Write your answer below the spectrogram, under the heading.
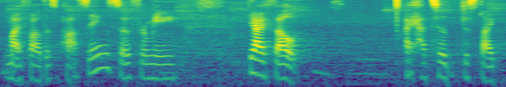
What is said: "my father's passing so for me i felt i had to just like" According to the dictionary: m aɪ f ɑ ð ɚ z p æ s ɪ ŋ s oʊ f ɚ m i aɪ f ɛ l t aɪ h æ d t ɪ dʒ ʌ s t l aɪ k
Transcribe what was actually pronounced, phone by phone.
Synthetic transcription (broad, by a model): m aɪ f ɑ ð ɚ z p æ s ɪ ŋ s oʊ f ɚ m i aɪ f ɛ l t aɪ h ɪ d t ɪ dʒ ʌ s t l aɪ k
